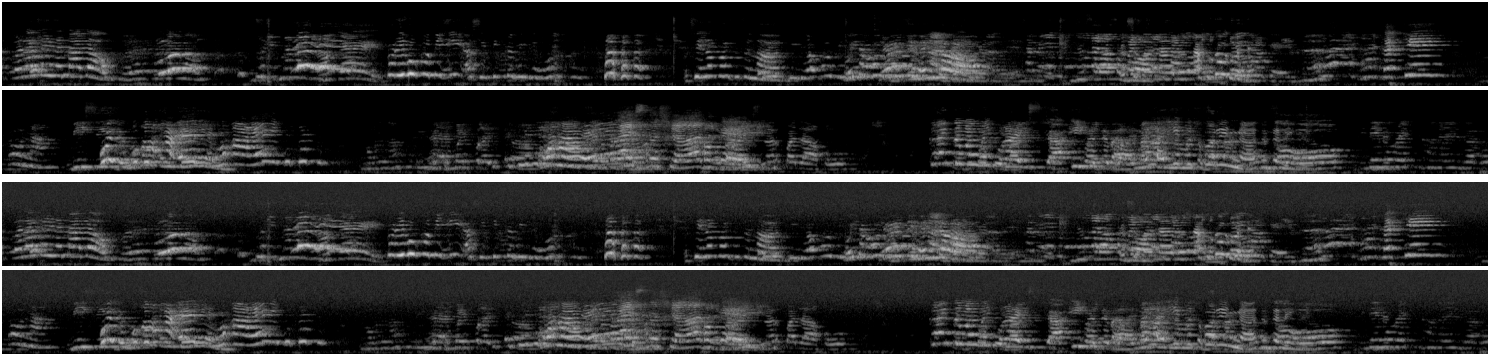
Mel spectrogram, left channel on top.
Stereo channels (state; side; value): noise; right; hiss, 12 dB below the sound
